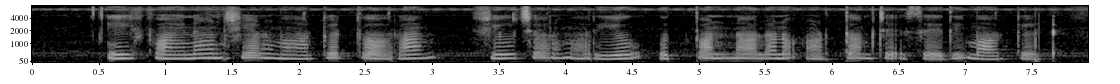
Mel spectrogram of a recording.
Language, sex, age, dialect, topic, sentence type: Telugu, female, 60-100, Telangana, banking, statement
